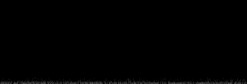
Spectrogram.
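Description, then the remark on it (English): A steady, faint electrical interference hiss runs unbroken throughout, with a low hum beneath it and no speech or other sounds, heard in a new recording space in Detroit. “Now there's some other interference.”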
